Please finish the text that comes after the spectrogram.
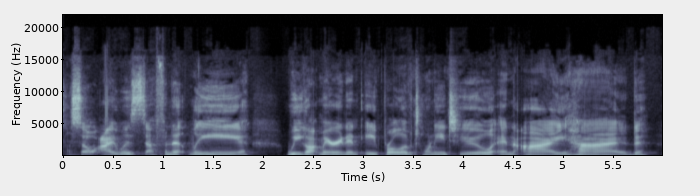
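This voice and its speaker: Low-voiced woman talking easygoing. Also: measured pace, clear, resonant tone. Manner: relaxed, lots of "like" fillers. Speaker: guest, esthetician. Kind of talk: casual interview answers. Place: podcast studio.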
